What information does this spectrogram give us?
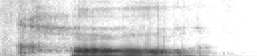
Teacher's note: the dark L is in the back and it's a heavier sound. Your tongue tip may not touch the top.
